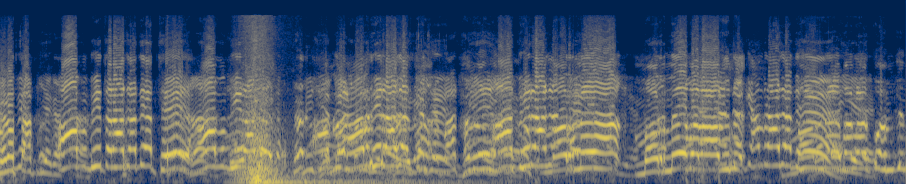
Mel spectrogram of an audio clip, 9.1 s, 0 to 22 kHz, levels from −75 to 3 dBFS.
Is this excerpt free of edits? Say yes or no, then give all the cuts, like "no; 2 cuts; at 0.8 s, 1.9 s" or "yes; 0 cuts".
yes; 0 cuts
